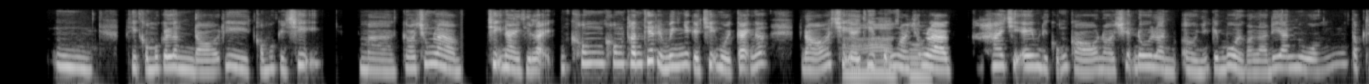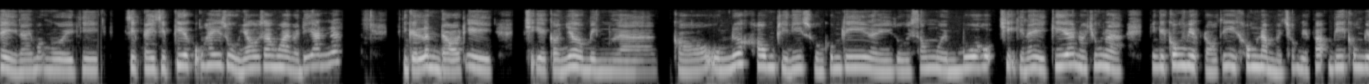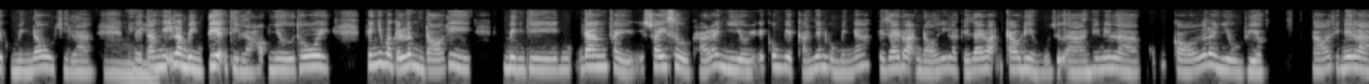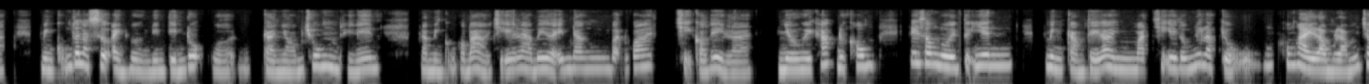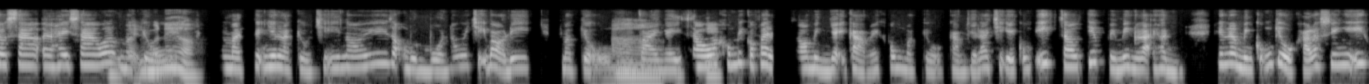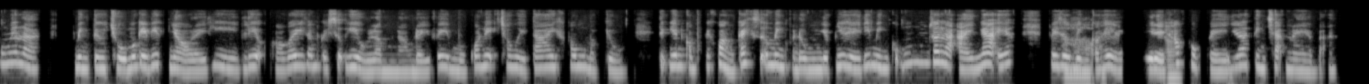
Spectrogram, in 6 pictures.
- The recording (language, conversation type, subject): Vietnamese, advice, Làm sao để nói “không” mà không hối tiếc?
- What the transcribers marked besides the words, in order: other background noise; tapping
